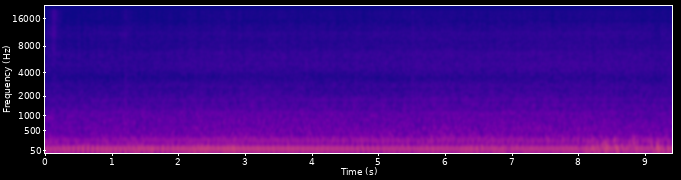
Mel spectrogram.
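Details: Ford C-Max 2.0 TDCi diesel idling after replacing the failed smart-charging alternator; steady even idle, smooth low drone, no rattle or knocking; sounds healthy.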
